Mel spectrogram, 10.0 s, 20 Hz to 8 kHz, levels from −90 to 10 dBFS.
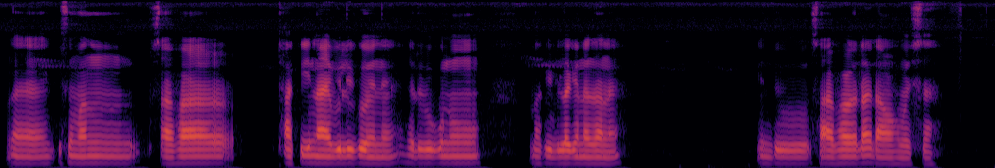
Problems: background sounds at intervals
